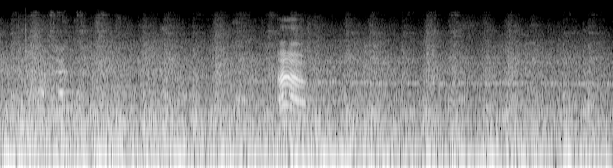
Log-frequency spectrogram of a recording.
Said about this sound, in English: I'll wait till the train goes.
